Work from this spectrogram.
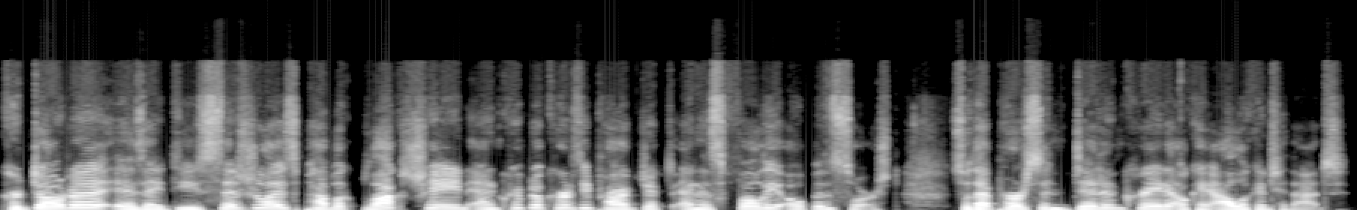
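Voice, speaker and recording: A high-pitched woman hosts a casual livestream and talks things through as she searches for information. She corrects herself often and stops mid-thought. Her voice is close and dry, with no room sound. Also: moderate pace, no room sound. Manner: thinks aloud, stops to look things up, self-correcting. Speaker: livestream host.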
